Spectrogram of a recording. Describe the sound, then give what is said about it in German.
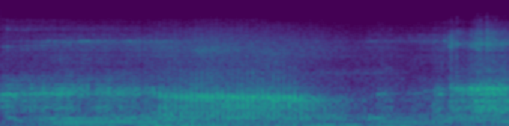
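Heavy, rasping snoring, a loud rattling breath that swells, dips briefly, then surges again with a harsher, hissier edge. No voices. “Die äußert sich meist durch heftiges Schnarchen, sagt der Internist und Schlafmediziner Holger Hein.”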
